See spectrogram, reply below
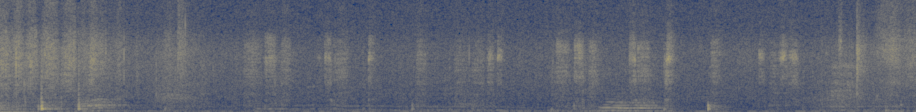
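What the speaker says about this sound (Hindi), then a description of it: "देखो इनको मैं थोड़ा ऊपर लिख दूं" Marker or chalk scratching across a classroom board in steady, irregular strokes with a few sharp taps, close and fairly quiet against a faint room hum.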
